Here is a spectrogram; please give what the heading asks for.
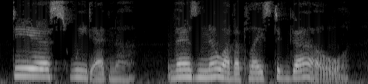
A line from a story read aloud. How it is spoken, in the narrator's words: drawled Lady Caro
